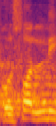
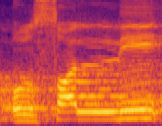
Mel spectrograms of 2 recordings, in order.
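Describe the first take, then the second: First: The final syllable li is cut short. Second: The final syllable li is held long. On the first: The speaker calls it wrong. "bukan usalli" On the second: The speaker calls it right. "ingat yang li itu panjang"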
